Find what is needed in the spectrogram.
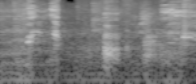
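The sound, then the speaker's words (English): Pigs grunt and oink among thousands of hogs housed on an Illinois hog farm, a few short, rough grunts in an uneven rhythm. “Thousands of hogs are housed here at the Bible Pork Farm in Louisville”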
